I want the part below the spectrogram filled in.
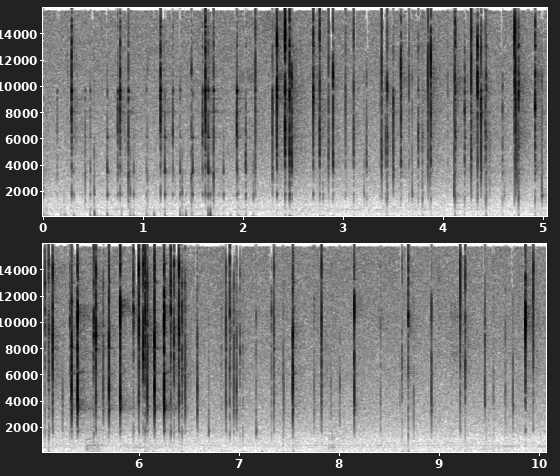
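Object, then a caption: Glass candle jar. Fingertips and long acrylic nails tap and click on the sides of a medium white glass candle jar with a gold lid, apparently filled with wax. Quick, quiet, bright clicks come in a steady stream, each dry and short with no ringing, over soft low thumps from the fingertip taps.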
